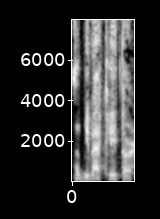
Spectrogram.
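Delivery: mock casual threatening tone. Imitating a show villain who threatens calmly: imitating a nonchalant threat. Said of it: "they threaten you nonchalantly".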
